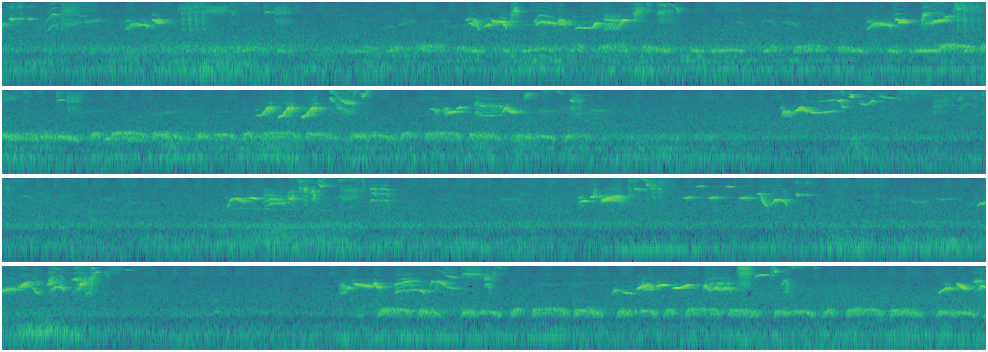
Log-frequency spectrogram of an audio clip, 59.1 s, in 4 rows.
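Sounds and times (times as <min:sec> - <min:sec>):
dove cooing: 0:00.0 - 0:25.9, 0:49.4 - 0:59.0
songbirds chirping: 0:00.0 - 0:59.0.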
